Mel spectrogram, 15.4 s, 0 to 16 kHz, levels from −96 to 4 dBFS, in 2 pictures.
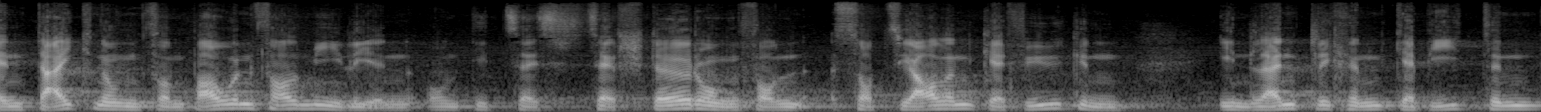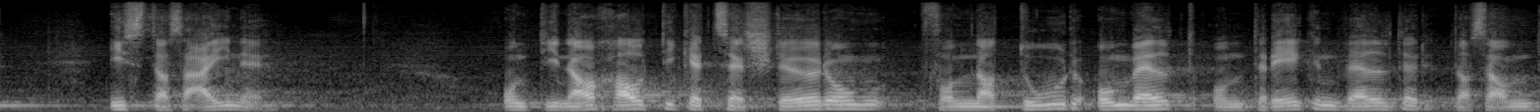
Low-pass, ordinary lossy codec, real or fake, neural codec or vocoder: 14.4 kHz; none; real; none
